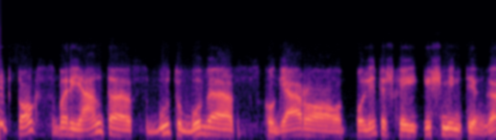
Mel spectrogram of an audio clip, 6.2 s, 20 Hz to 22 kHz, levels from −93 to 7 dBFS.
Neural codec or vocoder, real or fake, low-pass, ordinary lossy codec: codec, 16 kHz, 4 kbps, FreqCodec, larger model; fake; 7.2 kHz; Opus, 16 kbps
